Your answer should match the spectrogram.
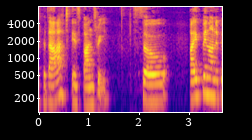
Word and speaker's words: draoi: So it's Ban, B-A-N, Dri, D-R-A-O-I, pronounced Dri, like D-R-E-E.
